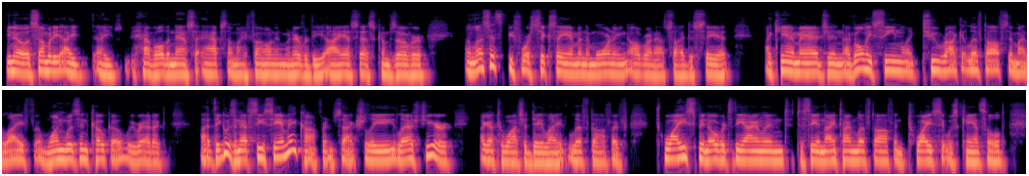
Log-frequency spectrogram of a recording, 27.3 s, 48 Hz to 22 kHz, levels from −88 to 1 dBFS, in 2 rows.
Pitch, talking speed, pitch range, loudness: 130 Hz, 195 wpm, 120-135 Hz, -21 LUFS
